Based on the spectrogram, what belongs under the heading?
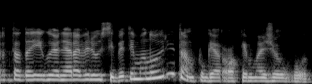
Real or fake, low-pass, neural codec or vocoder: real; 7.2 kHz; none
